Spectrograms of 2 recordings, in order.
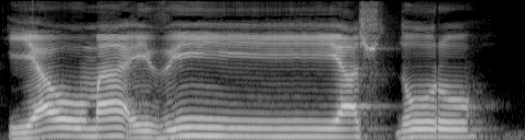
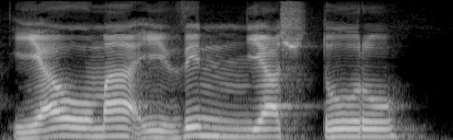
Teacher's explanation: Kesalahan baca yang kedua, man yaqulu, salah, karena bacanya harus dimasukkan ke huruf idgham bi gunnah dan disertai dengung 2 harokat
